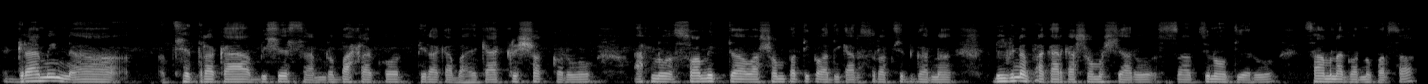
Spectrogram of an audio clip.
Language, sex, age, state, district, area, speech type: Nepali, male, 18-30, West Bengal, Kalimpong, rural, spontaneous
